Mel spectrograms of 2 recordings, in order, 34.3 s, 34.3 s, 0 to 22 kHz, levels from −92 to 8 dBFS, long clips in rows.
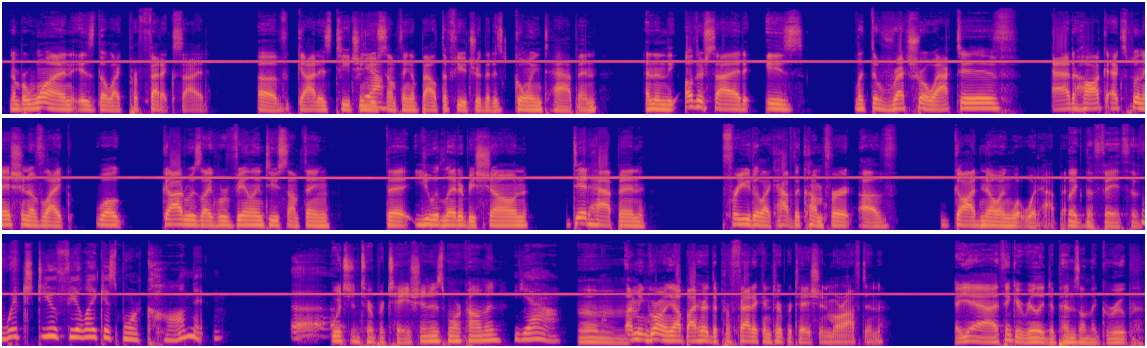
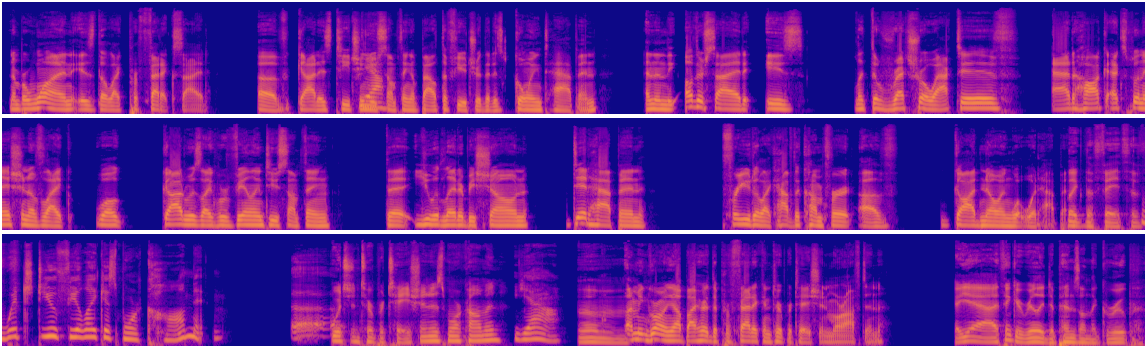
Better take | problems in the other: second | high-pitched whine; loud; throughout; 3 kHz, 7 dB below the speech

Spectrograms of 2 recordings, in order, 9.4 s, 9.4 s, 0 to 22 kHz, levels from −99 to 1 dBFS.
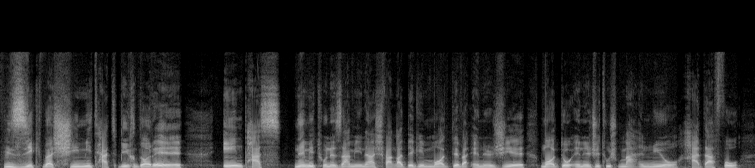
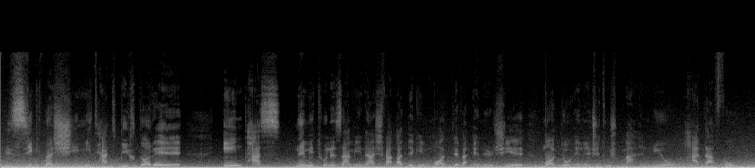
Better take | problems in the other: first | low rumble; loud; throughout; 2 dB below the speech

